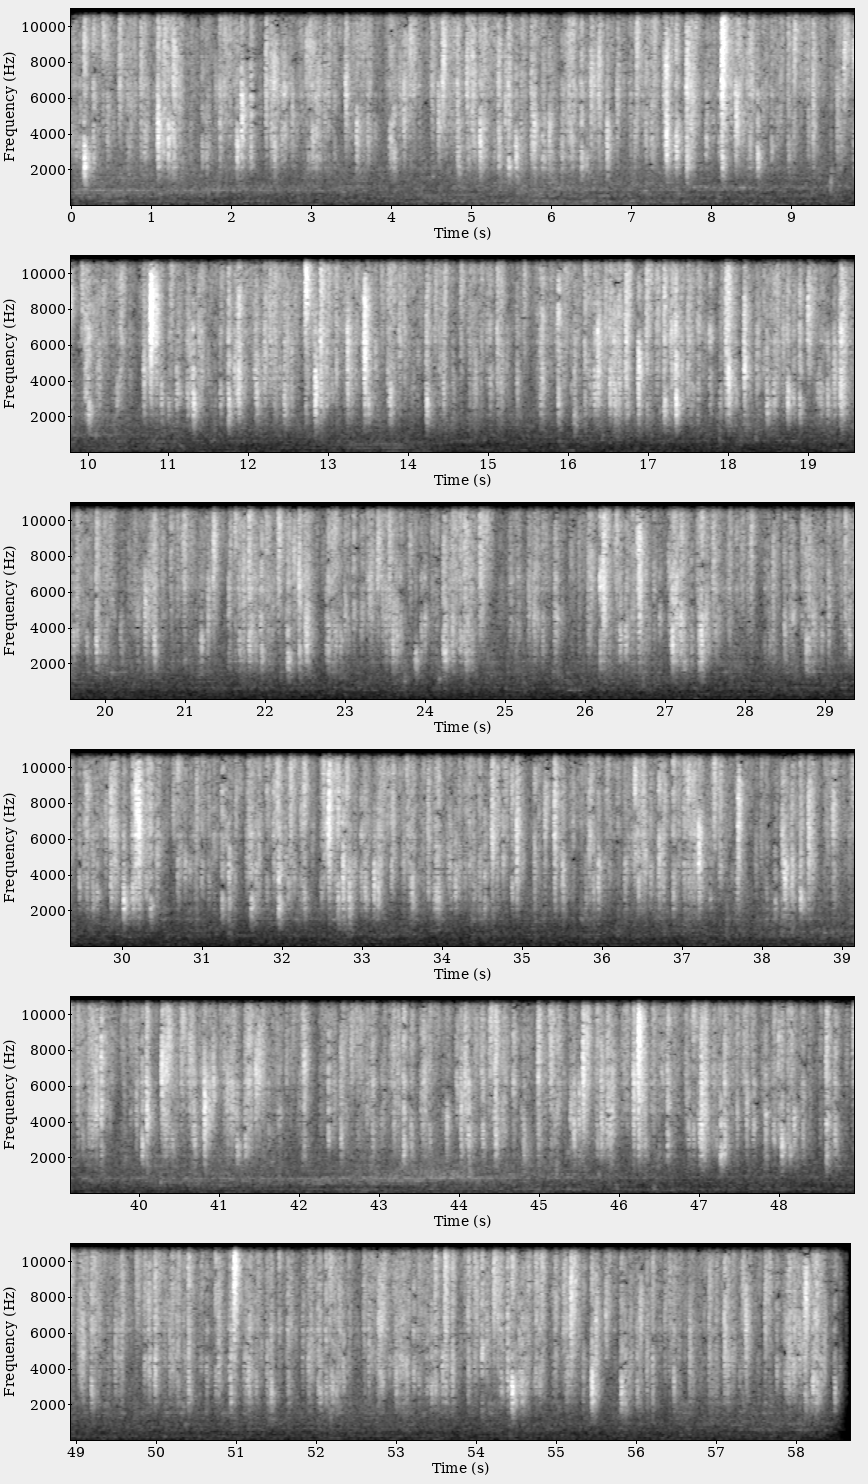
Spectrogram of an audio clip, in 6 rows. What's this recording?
rainspout drip, post-heavy rain, reverberant space, h2n, ambix
Rain spout drip after heavy rain, recorded with the Zoom H2n in Spatial mode in a very reverberant space. This is an ambisonic recording - b-format, ambix. Do to a limitation of the H2n, it does not have a height channel. You can decode this file to mono, stereo, or surround with Rode's sound field plug-in.
b-format, ambix, ambisonic, rain, rainspout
